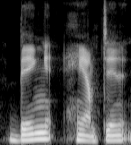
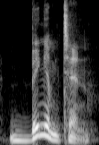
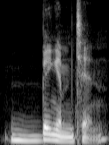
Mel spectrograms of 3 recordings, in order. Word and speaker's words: Binghamton: your pronunciation was off locals don't pronounce the H it's all sort of slammed together like Binghamton Binghamton so he put B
